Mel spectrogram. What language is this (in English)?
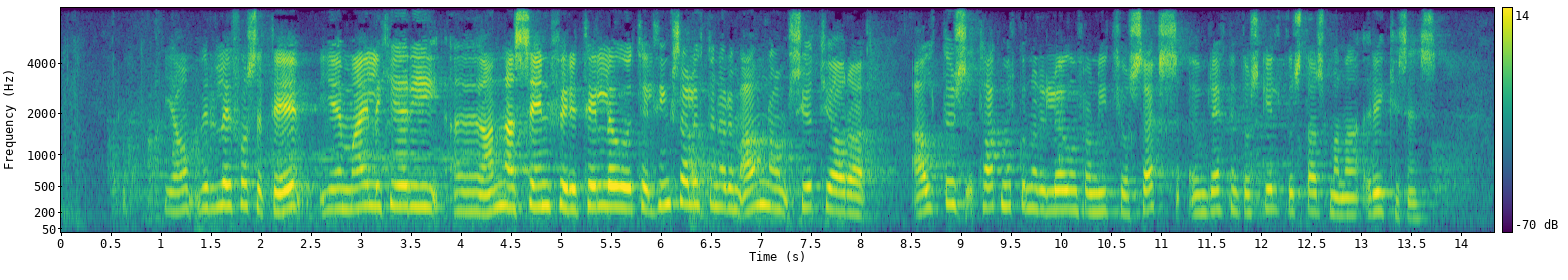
Icelandic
